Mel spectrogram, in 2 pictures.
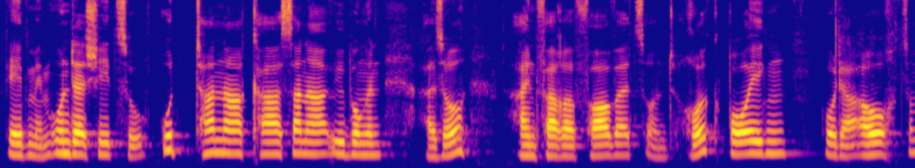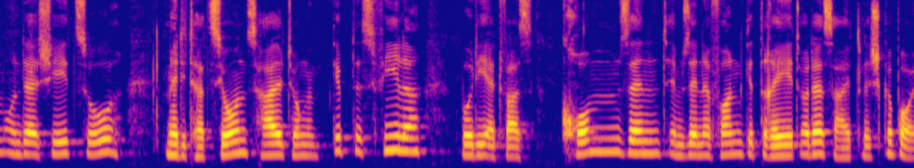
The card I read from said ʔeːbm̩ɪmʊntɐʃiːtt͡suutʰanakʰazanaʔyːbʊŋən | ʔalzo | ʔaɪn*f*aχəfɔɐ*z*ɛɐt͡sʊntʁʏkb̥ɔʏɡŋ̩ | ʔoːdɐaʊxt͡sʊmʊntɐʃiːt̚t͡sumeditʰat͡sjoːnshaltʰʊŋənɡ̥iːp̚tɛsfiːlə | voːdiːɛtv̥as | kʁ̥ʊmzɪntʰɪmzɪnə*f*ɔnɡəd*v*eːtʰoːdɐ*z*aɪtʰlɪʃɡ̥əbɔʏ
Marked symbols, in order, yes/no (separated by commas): yes, no, yes, no, yes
